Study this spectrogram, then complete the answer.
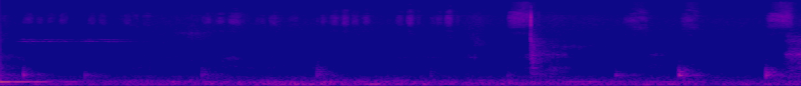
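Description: A pen scratches figures onto paper or a board in a series of short, close strokes and taps over a steady low background hum, with no one talking.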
